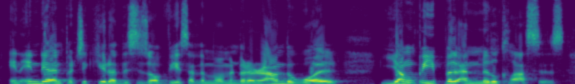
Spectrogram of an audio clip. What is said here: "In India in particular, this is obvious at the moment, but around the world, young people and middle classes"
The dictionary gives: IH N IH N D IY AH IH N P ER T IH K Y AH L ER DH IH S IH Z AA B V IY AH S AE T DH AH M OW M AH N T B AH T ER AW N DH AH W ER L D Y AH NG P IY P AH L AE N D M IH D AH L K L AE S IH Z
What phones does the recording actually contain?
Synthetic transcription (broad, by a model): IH N IH N D IY AH IH N P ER T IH K Y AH L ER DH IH S IH Z AA B V IY AH S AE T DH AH M OW M AH N T B AH T ER AW N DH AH W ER L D Y AH NG P IY P AH L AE N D M IH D L K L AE S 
